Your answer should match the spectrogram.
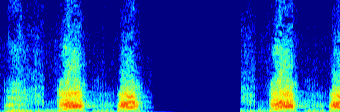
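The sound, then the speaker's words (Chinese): A dog barks fiercely toward the outside of a bedroom door in four loud, sharp bursts: two quick barks, a brief silence, then two more, with a low rough rumble like growling between them. “但是那只狗狗有时候都会莫名很凶地对着我房间门外吠。”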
